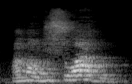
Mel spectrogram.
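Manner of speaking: slow menacing curse; cursing tone. Shown as a demonstration. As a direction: spit it out as a curse. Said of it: "a diferença até da, da entonação da voz da gente".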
